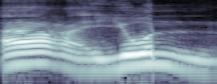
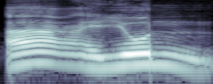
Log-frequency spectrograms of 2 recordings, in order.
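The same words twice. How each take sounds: First: The word ends cleanly on an n sound. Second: The word ends cleanly on an n sound.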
